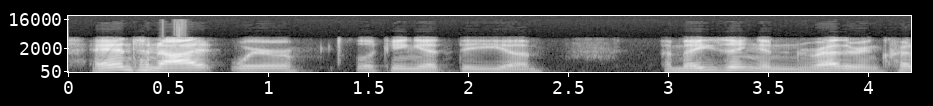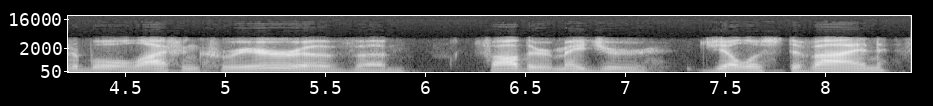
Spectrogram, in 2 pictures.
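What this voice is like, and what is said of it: Hoarse voice. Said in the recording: “I'm a little hoarse today. I've been doing readings all day.”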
